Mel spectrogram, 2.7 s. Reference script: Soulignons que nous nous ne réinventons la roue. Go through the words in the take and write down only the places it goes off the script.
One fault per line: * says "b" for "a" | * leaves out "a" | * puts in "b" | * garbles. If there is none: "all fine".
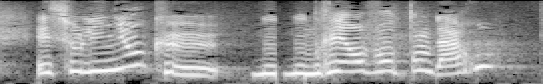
all fine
